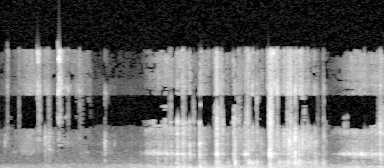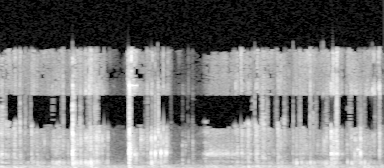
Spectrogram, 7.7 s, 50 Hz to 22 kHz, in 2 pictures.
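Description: A metal utility-knife blade scrapes and shaves powdery flakes off the surface of a solid yellow bar of soap held in hand. The scraping comes as quiet, bright, dry strokes with sharp crackling ticks. A faint hiss sits near 2.4 kHz during the longer passes.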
